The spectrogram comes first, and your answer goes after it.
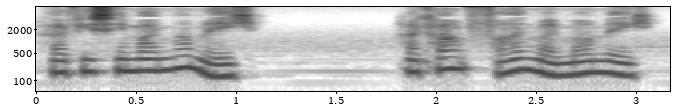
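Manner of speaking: put-on high child's voice, saying it again and again; a little girl stuck on one question; small girl repeating. A narrator's reading. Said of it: "the same things over and over".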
